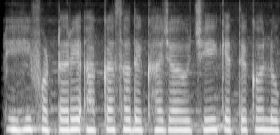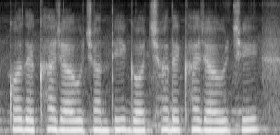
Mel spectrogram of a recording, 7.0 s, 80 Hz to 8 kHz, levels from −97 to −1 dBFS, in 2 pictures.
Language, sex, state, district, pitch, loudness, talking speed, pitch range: Odia, female, Odisha, Nuapada, 210 Hz, -12 LUFS, 105 wpm, 205-220 Hz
